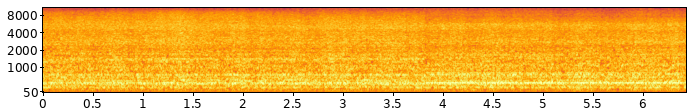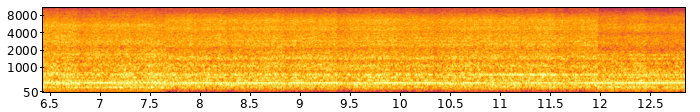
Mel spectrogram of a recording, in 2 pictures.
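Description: Steady machinery noise of a cargo ship's heavy-lift deck cranes at work, with a constant mid-pitched tone. A deeper hum drops out about two-thirds of the way through.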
